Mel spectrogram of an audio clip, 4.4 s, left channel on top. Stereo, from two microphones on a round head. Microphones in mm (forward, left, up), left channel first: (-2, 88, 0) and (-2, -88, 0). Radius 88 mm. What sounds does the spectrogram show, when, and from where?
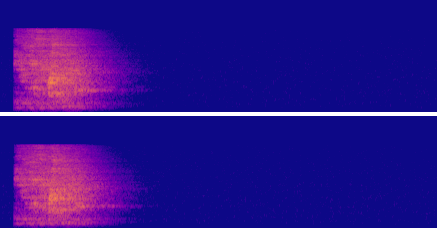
0.1 s a splash: 60° left (ahead or behind), 2 m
